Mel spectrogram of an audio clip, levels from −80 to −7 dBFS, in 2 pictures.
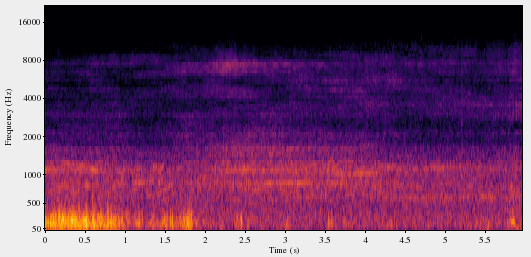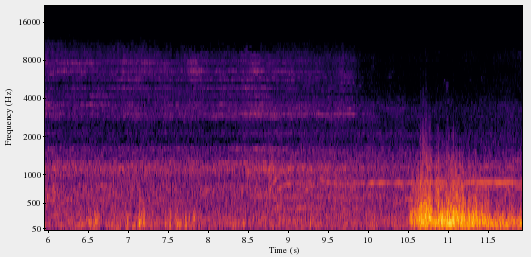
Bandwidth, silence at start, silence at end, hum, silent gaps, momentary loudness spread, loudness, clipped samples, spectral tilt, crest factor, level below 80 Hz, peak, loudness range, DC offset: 12.5 kHz; 0 s; 0 s; none; none; 18 LU; -29 LUFS; under 0.1%; -7 dB/octave; 20 dB; -44 dBFS; -8 dBFS; 11 LU; under 0.1%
